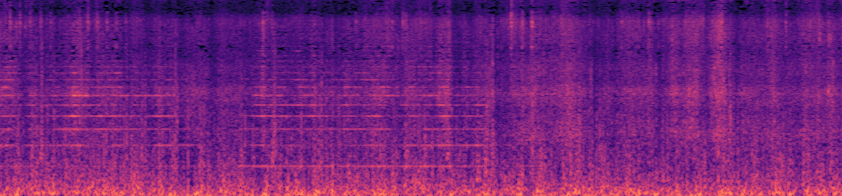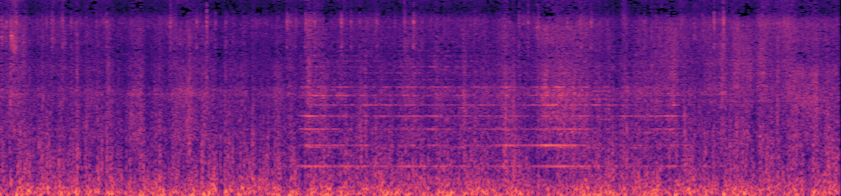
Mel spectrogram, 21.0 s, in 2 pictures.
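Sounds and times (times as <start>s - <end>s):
train horn blast: 0.0s - 6.4s, 14.2s - 19.8s
train wheels rumbling on rails: 0.0s - 21.0s
wind on microphone: 0.0s - 21.0s.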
